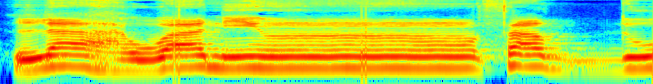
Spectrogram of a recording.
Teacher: Ləh baş şəkildə deyil, hənin məxrəcini bildiririk boğazın aşağısında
